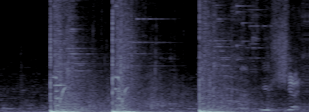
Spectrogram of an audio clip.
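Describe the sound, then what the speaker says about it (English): An engineer's sentry gun fires in the video game Deep Rock Galactic: three sharp, loud bursts at uneven intervals, each trailing off briefly. "I should automatically shoot anything that shows up."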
